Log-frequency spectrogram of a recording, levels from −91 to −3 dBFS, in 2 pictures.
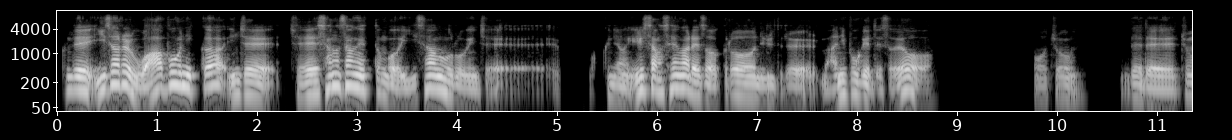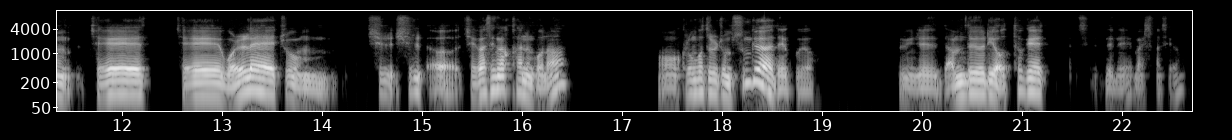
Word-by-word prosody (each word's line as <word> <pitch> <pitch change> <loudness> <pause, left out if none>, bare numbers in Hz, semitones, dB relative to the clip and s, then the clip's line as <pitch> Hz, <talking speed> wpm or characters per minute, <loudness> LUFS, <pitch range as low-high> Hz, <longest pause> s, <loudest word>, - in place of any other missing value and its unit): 근데 140 -1 +3
이사를 185 +7 +3
와 150 +1 +5
보니까 165 -1 +3
인제 105 -1 0
제 105 +4 0
상상했던 150 -3 +1
거 85 -6 0
이상으로 95 - 0
인제 70 - -8 1.1
그냥 90 -5 -6
일상생활에서 140 -4 +1
그런 100 -3 -1
일들을 85 -1 -7
많이 105 - -4
보게 105 -4 -3
돼서요. 70 - -3 1.0
어 85 0 -15
좀 90 -1 -12 0.4
네네. 75 -7 -4
좀 100 -2 -5 0.2
제 110 +3 +5 0.3
제 100 +2 +2
원래 120 - +5
좀 75 -8 -6 0.4
실 115 - -12
실 - - -9
어 - - -4
제가 115 - 0
생각하는 120 -5 0
거나 150 - -4 0.9
어 80 -1 -11
그런 115 +1 -6
것들을 120 -2 -3
좀 100 -3 -1
숨겨야 205 - +2
되고요. 70 -3 -10 0.9
또 85 - -13
이제 75 -1 -8
남들이 110 +3 0
어떻게 125 -3 -1 0.6
생 75 -1 -16
네네. 70 - -17
말씀하세요. - - -22
110 Hz, 250 characters per minute, -23 LUFS, 90-140 Hz, 1.1 s, 와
